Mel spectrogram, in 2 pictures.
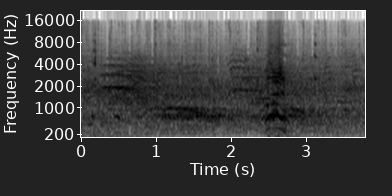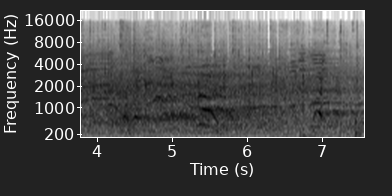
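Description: Sports shoes squeak sharply on a hall floor.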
